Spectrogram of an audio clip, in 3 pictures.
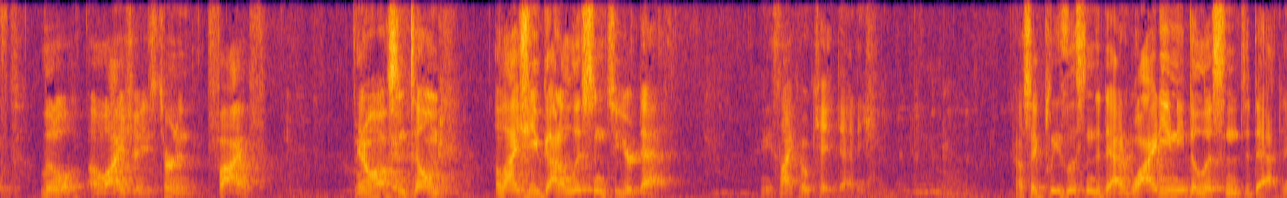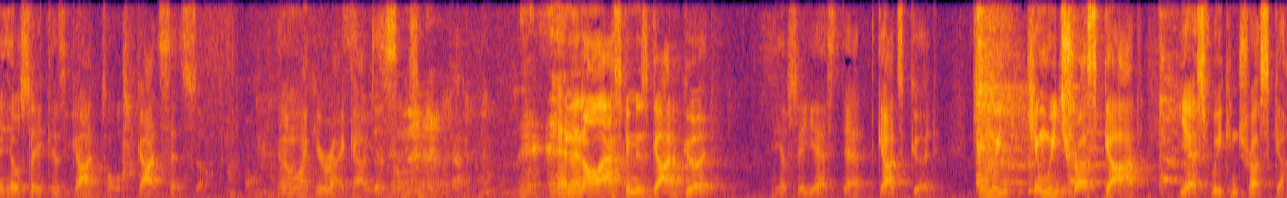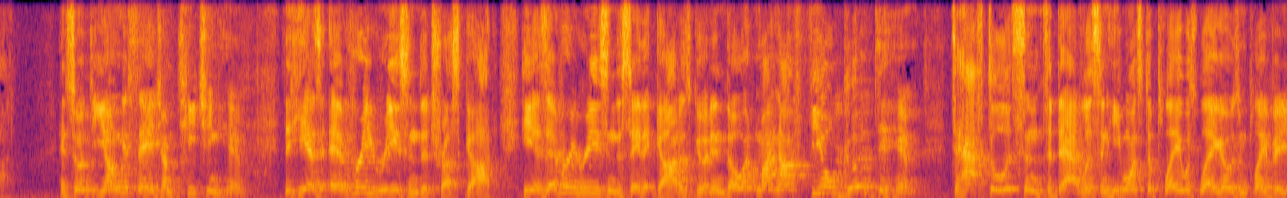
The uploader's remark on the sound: preached on 7/31/17 at Christian Fellowship Church, Peru Indiana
